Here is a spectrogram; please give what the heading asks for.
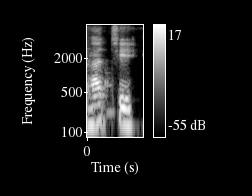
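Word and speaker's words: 八: Bacanya apa? Delapan. H. Hach ya. Iya. Hachi. Kalau yang yatsu itu untuk nyebut benda. Del. Heeh. He delapan. Ada delapan buah gitu maksudnya.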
